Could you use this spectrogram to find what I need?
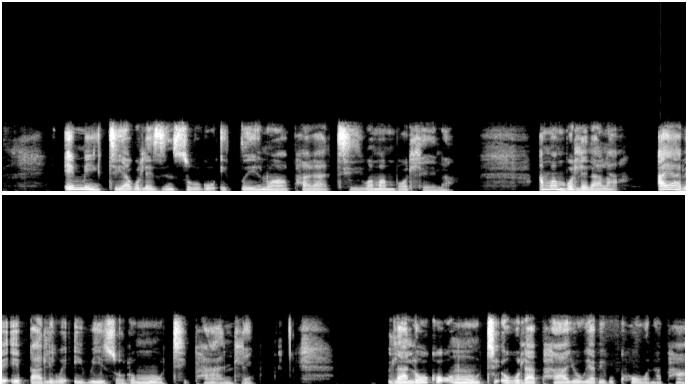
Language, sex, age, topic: North Ndebele, male, 25-35, health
